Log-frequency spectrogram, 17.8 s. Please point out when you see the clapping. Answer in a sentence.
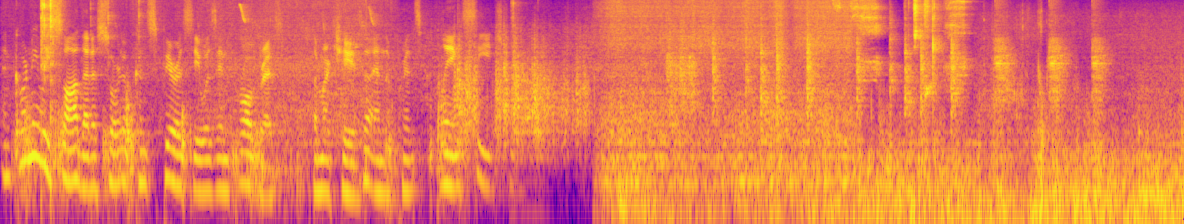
The clapping can be heard from 9.8 to 16.6 s.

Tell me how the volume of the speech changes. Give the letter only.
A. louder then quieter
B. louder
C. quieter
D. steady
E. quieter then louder
C.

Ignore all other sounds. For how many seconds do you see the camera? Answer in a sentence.
The camera can be heard for 4 seconds in total.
